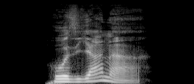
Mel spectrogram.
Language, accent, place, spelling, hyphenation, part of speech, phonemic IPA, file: German, Germany, Berlin, Hosianna, Ho‧si‧an‧na, noun, /hoˈzi̯ana/, De-Hosianna.ogg
- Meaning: hosanna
